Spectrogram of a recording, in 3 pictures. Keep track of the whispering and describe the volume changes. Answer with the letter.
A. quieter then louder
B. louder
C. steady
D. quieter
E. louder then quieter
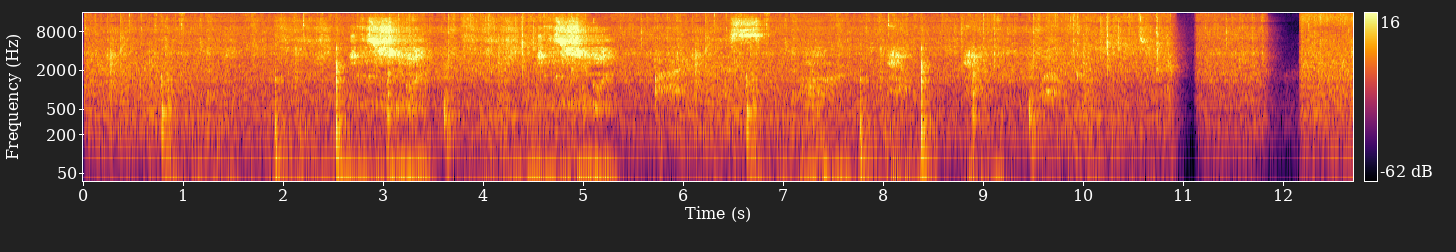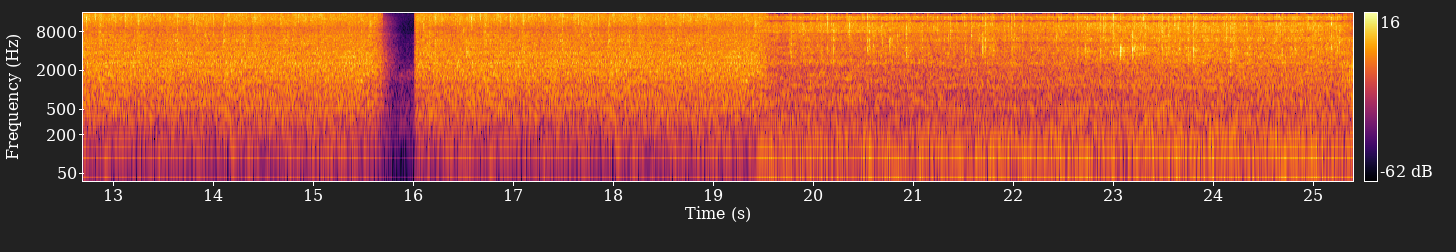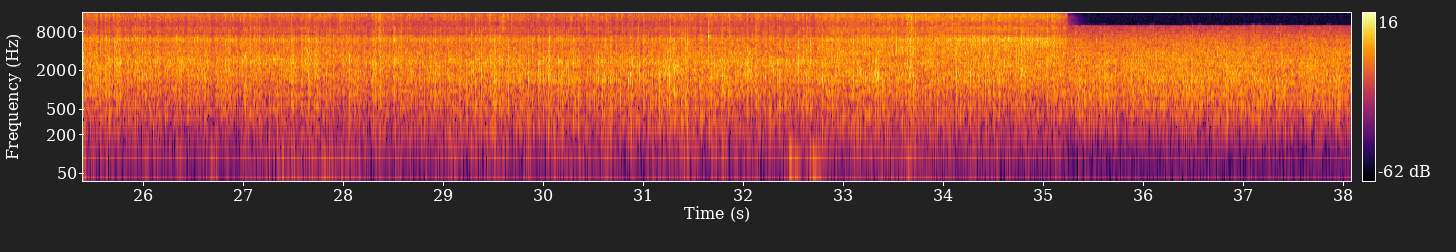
D.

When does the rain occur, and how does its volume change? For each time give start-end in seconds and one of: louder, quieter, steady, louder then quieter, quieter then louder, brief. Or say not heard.
0.0-38.0 steady.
